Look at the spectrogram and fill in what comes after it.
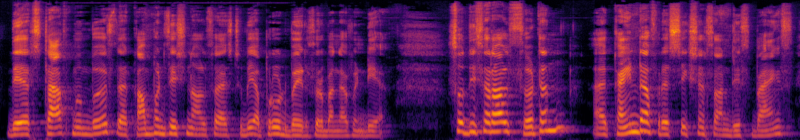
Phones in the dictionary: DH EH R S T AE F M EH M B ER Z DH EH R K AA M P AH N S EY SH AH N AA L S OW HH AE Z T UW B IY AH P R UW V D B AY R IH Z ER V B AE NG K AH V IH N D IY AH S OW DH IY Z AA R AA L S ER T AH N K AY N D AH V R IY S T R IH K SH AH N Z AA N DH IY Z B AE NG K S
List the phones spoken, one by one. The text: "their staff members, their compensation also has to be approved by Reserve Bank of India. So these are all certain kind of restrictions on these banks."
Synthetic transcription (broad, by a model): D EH R S T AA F M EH M B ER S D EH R K AA M P AH N S EY SH AH N AA L S OW HH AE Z T UW B IY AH P R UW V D B AY R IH S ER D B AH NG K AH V IH N D IY AH S OW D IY S AA R AA L S ER T AH N K AY N D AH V R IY S T R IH K SH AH N S AA N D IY S B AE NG K S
